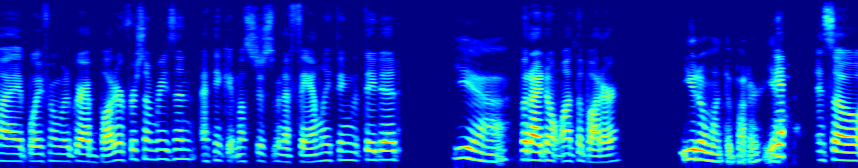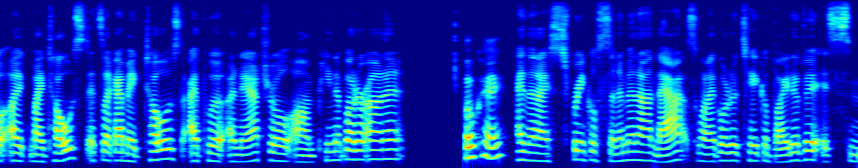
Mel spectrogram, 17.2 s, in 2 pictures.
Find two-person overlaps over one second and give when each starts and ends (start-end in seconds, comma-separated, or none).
none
